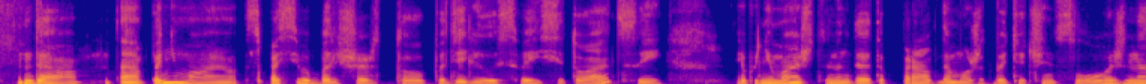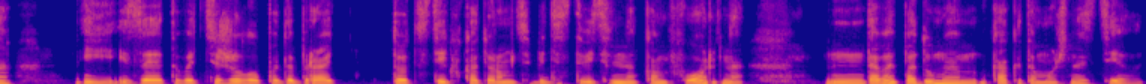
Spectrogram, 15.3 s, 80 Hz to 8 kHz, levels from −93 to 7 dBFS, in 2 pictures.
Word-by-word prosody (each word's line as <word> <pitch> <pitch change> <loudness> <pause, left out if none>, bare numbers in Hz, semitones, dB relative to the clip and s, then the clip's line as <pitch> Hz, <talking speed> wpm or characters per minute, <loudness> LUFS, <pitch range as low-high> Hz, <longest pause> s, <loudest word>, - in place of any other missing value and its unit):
Н-да, 185 -9 +5 0.3
а, 175 -1 +7
понимаю. 195 - +5
Спасибо 255 -1 +1
большое, 180 -1 -1
что 155 +1 -5
поделилась 165 -1 -1
своей 160 -2 -1
ситуацией. 165 - -4 0.4
Я - - -1
понимаю, 205 +7 +4
что 265 - -8
иногда 185 0 +2
это 185 - +1
правда 185 -7 0
может 155 +3 -4
быть 165 0 -3
очень 160 0 -6
сложно, 205 - -1 0.4
и 170 -2 -1
из-за 165 +1 +3
этого 160 -1 +3
тяжело 170 0 0
подобрать 160 0 +1 0.3
тот 170 -2 +2
стиль, 175 - 0
в - - -21
котором 155 -1 -1
тебе 150 0 -7
действительно 150 -3 -2
комфортно. 155 - -1 0.5
М, 165 -1 +1
давай 195 - +3
подумаем, 195 -3 +1
как 185 -2 -2
это 160 - -6
можно 155 +2 -5
сделать. 145 -4 -4
170 Hz, 150 wpm, -25 LUFS, 155-190 Hz, 0.5 s, а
